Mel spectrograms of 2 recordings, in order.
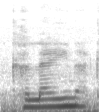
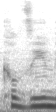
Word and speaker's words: Culzean: associated with them today we are talking about Colleen Castle which is spelled colzine and in my head when I was researching um researching it I was pronouncing it called zeen the entire time pronouncing it completely wrong um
